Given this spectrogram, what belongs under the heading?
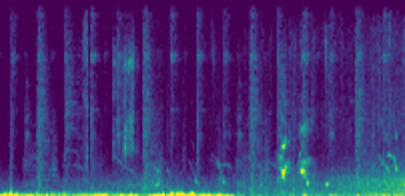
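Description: Poultry in a backyard chicken coop and run, with a steady chorus of clucking and gobbling calls up close against a rumbling, wind-buffeted background.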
